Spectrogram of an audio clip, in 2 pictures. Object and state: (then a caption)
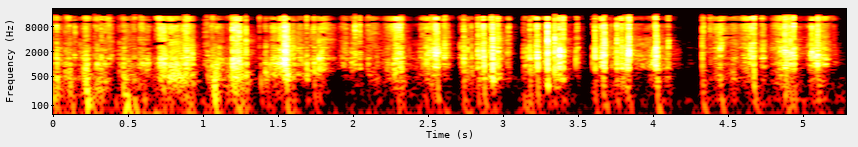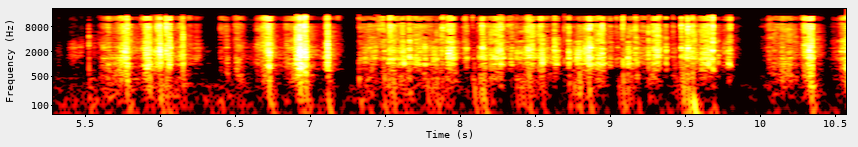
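Foam bath loofah. A cream foam bath loofah is squeezed, then scratched with long nails across its ruffled foam petals. The result is a dense, bright, crackly scratching made of rapid short bursts, with almost no low end and a few brief silent gaps between passes.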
